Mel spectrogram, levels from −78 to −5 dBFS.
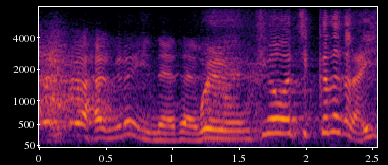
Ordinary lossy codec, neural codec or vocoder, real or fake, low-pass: none; codec, 16 kHz, 0.9 kbps, LongCat-Audio-Codec; fake; none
